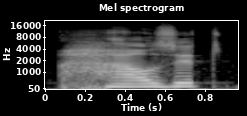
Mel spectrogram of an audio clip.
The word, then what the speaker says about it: How's it going: uma maneira mais fácil e aí você junta tudo como se fosse House it esse apóstrofo S você dá um um uma pronúncia diz então How it Então tudo junto How's it How's it going How's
